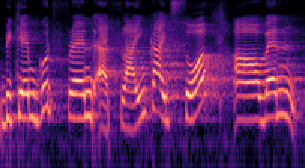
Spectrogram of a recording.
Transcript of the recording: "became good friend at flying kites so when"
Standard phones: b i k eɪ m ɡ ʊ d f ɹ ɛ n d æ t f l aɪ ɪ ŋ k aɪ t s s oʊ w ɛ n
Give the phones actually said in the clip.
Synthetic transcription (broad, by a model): b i k eɪ m ɡ ʊ d f ɹ ɛ n d æ t f l aɪ ɪ ŋ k aɪ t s s oʊ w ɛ n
